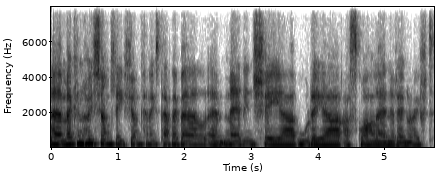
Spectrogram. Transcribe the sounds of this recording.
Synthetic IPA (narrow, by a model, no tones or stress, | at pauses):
əːmːakʰənɦʊjsɔnɬejθjɔnkʰanejspʰɛθajvɛlˠəːmmɛnɪnʃejauɾejaa̰skwalˠɛnəɾɛŋrajft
